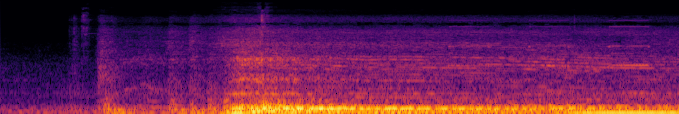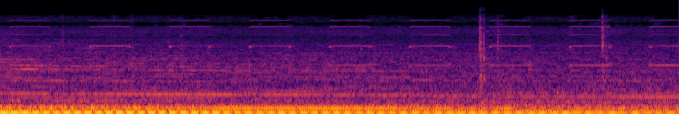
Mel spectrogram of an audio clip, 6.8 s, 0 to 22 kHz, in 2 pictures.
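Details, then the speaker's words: Mercedes C55 AMG V8 with newly installed oil catch can: starter cranks briefly, engine catches with a flare of revs, then settles into an even, deep burbling idle with no knocks or misses; normal cold start. "Just about to leave my parents' place. Figured I would give you guys a startup before I leave."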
